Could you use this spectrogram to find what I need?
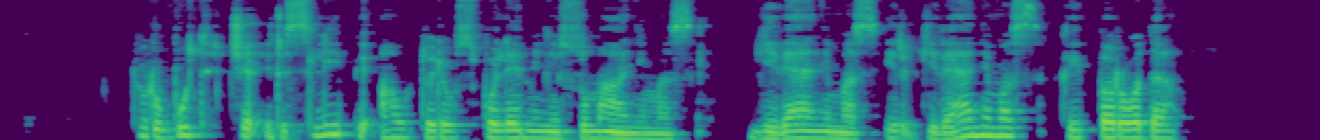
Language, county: Lithuanian, Šiauliai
